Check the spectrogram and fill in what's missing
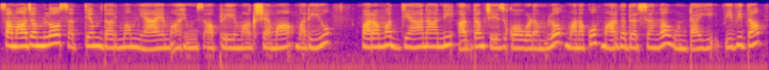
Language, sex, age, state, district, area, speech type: Telugu, female, 30-45, Andhra Pradesh, Nellore, urban, spontaneous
